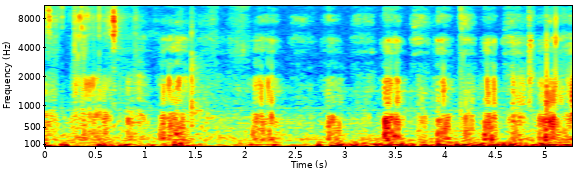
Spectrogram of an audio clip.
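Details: Orange domestic cat purring while playing with a dehydrated minnow treat indoors; steady low rumbling purr with rhythmic pulses, a few soft rustles over it.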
